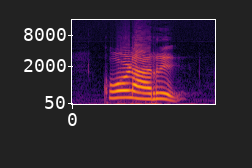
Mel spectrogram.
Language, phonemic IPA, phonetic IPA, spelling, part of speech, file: Tamil, /koːɭɑːrɯ/, [koːɭäːrɯ], கோளாறு, noun, Ta-கோளாறு.ogg
- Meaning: 1. defect, problem 2. quarrel, tumult, scuffle 3. disorder 4. fault 5. means, expedient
